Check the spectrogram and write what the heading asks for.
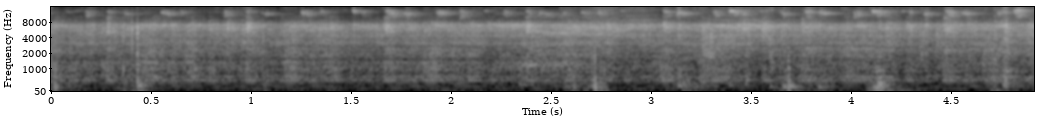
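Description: Electric fan running with a steady hum, with about six short, dull thumps spread through it.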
